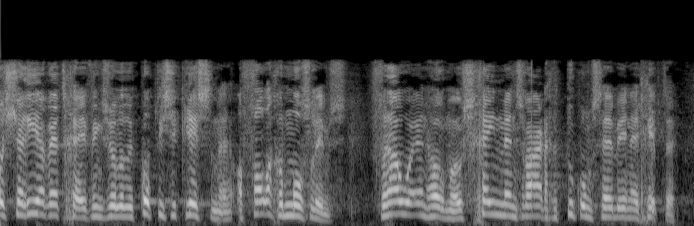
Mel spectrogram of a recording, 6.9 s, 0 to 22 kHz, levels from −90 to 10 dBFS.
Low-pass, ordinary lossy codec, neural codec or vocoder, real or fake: 7.2 kHz; none; vocoder, 44.1 kHz, 128 mel bands, Pupu-Vocoder; fake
